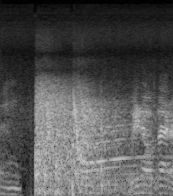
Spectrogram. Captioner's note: gunshot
